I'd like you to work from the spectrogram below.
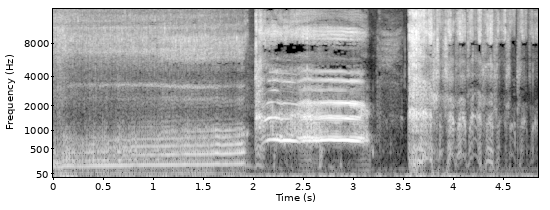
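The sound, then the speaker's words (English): A voice imitates the squealing brakes of a motorcycle: a low droning hum for about two seconds jumps to a loud, high, sustained squeal lasting about a second, then breaks into a rough, noisy burst. “I was meaning it to go the brakes, you know, like, yeah. I mean, like squeal.”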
